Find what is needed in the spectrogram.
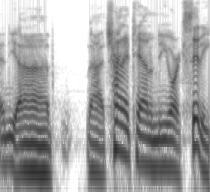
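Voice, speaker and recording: A man with a Southern US accent at a moderate pace, dry and close with no echo against a quiet background. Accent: Southern US, noticeable. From Louisiana, US South. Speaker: pastor. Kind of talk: sermon. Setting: church with congregation.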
